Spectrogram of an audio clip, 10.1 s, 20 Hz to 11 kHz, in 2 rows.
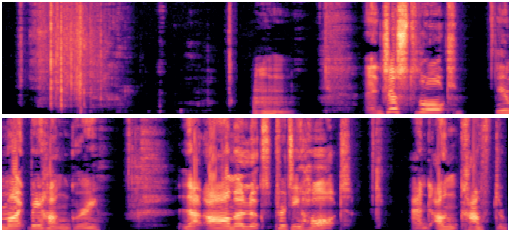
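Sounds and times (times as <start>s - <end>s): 
loud chewing of a crisp apple: 0.2s - 1.3s
crisp sweet apple crunching: 0.2s - 1.4s
wet chewing clicks: 0.4s - 1.2s
speech: 3.7s - 6.2s, 6.9s - 8.6s, 9.2s - 10.1s.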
